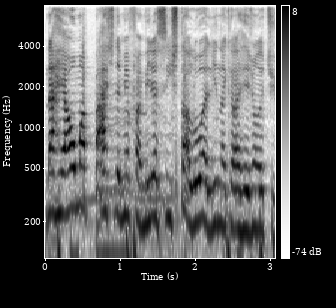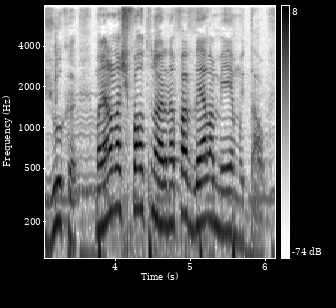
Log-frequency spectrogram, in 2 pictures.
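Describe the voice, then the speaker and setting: Over music in the background, a man with a Rio de Janeiro accent talks at a very fast pace with hardly any pauses, his high pitch making very wide swings. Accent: Rio de Janeiro suburban (carioca). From Brazil, Baixada Fluminense (Rio de Janeiro). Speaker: YouTuber, urban chronicler. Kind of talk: casual storytelling.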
